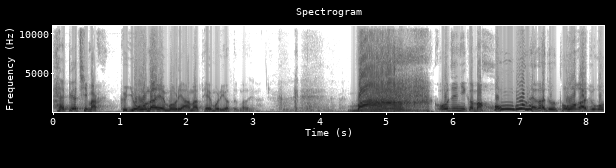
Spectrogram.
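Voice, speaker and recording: A man preaching a sermon as a missionary, telling the story in a lively, folksy way and asking his congregation rhetorical questions. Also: high-pitched, gravelly. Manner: folksy, humorous asides.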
